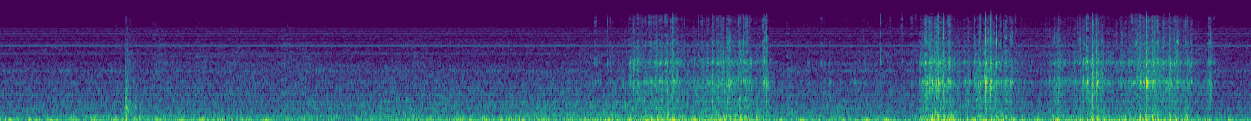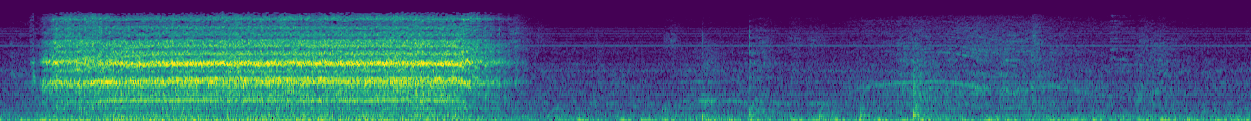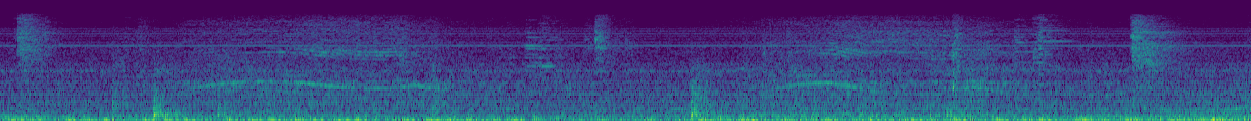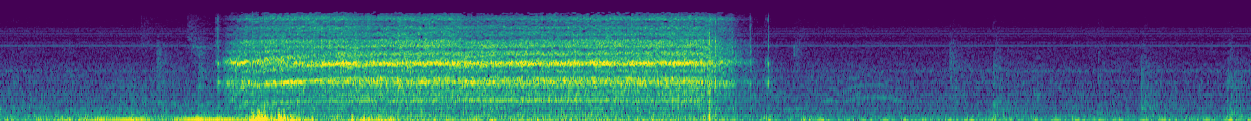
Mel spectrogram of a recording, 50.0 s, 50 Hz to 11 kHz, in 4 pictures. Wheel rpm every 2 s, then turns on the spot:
0, 0, 0, 20, 10, 10, 60, 160, 120, 0, 0, 0, 0, 0, 0, 0, 0, 0, 0, 10, 140, 160, 70, 0, 0.
6-12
